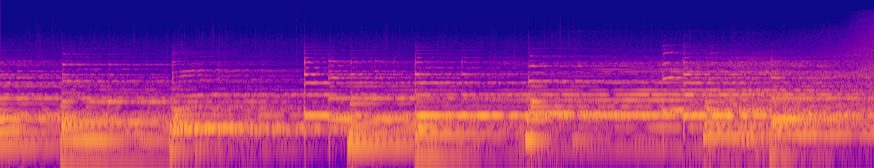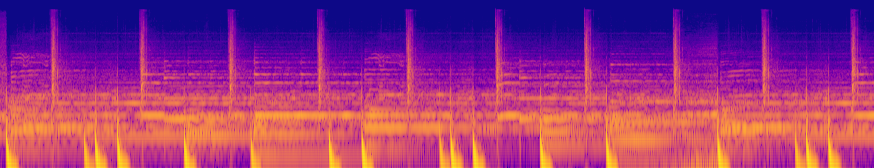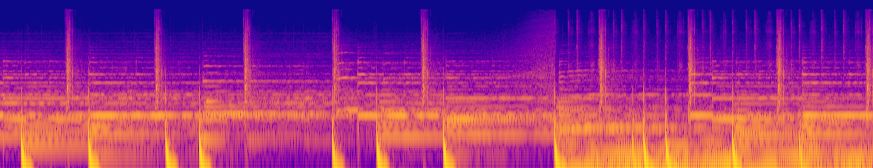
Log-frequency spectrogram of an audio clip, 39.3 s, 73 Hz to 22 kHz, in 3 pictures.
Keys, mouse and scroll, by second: 0.8 alt+click, 8.1 ctrl+click, 14.2 ctrl+click, 18.3-19.3 scroll down 1, 21.3 r, 29.3 scroll down 1, 29.8-30.6 scroll up 1, 30.9 r, 31.5 ctrl+z, 31.9 ctrl+z, 32.4 ctrl+z, 32.9 r, 36.0 typing, 38.7-39.2 typing, 38.7 right click.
